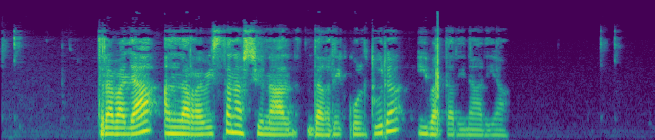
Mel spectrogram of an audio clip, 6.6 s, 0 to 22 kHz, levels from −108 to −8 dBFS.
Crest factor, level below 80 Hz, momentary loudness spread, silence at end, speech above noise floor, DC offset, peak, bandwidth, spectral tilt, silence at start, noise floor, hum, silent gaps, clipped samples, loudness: 20 dB; -56 dBFS; 20 LU; 1.5 s; 62 dB; under 0.1%; 0 dBFS; 10.5 kHz; -4 dB/octave; 0.15 s; -80 dBFS; none; none; under 0.1%; -18 LUFS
